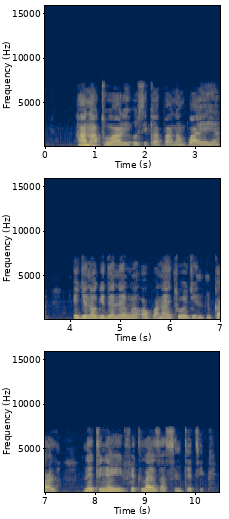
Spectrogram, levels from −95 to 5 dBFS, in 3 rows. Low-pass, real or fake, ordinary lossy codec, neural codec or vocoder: 7.2 kHz; real; AAC, 48 kbps; none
